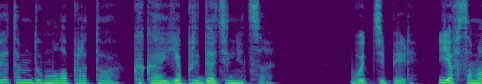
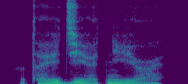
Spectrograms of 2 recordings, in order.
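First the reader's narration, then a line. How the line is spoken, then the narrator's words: Rumbling, unnatural voice. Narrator (Russian): ракочет не своим голосом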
